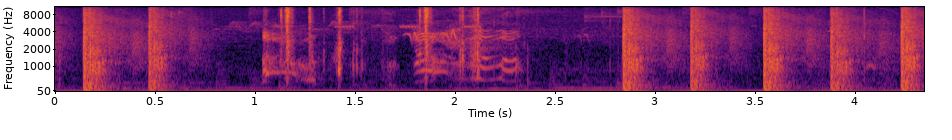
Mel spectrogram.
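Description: Sharp gunshots from the video game Zeno Clash crack out in irregular bursts, a pair at the start and a rapid cluster of four near the end, with electronic chirping game effects in between.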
